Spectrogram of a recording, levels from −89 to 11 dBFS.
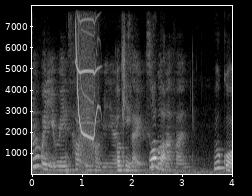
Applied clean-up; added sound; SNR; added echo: none; Animal; 0 dB; none.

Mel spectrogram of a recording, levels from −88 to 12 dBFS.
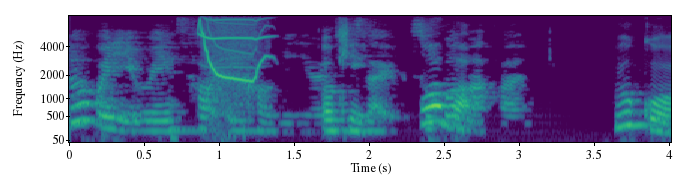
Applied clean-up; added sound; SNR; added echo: classical method spectral subtraction.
